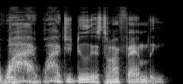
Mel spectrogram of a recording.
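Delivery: hurt, desperate, anguished screaming outburst. Retelling punching a window at twelve years old: imitating own past screaming. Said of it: "And I'm just screaming".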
